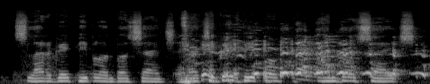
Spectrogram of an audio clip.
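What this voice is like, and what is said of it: Imitates another person's voice. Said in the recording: “best fucking impression I've ever heard in my life ... the one he did, Donald Trump ... he did an excellent job”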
